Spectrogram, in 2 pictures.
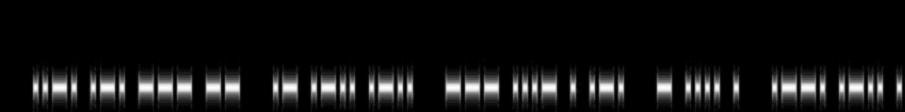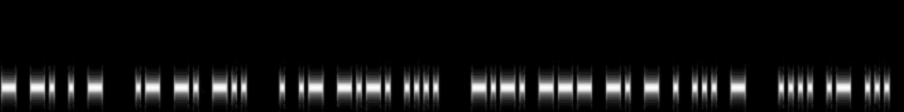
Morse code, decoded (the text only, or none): FROM ALL OVER THE PLANET AND EACH CONTEST HAS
